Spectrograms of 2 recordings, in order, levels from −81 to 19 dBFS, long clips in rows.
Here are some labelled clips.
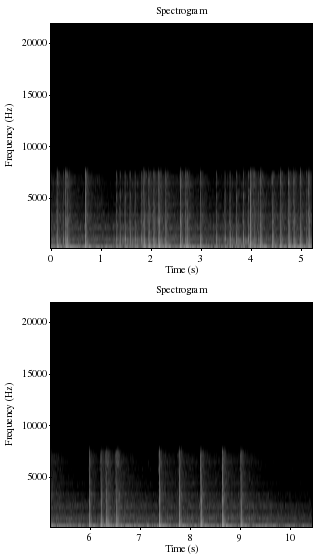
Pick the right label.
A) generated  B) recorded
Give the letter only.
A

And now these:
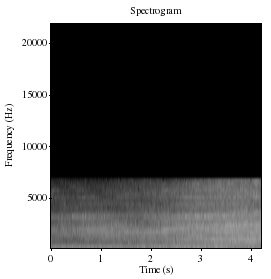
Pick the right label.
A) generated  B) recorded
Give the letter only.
B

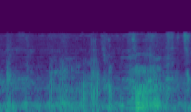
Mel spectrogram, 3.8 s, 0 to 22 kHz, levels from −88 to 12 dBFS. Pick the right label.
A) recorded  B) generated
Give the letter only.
B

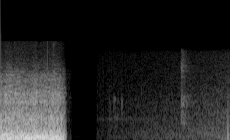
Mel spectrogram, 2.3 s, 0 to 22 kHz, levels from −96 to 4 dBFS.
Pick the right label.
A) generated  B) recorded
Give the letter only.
B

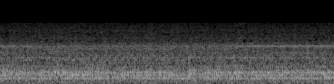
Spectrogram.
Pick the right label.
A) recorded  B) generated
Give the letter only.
A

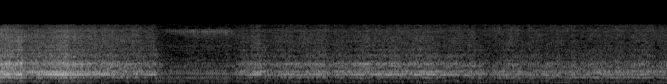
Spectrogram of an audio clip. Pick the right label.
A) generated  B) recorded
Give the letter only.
B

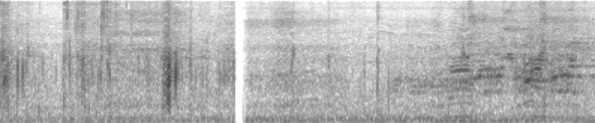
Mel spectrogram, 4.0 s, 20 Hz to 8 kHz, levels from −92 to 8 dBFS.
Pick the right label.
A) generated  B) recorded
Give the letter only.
B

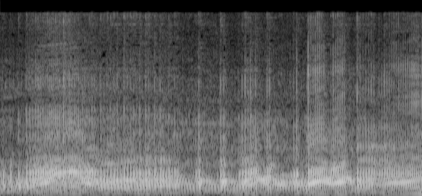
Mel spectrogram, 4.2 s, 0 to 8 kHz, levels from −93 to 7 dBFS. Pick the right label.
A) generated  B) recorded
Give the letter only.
B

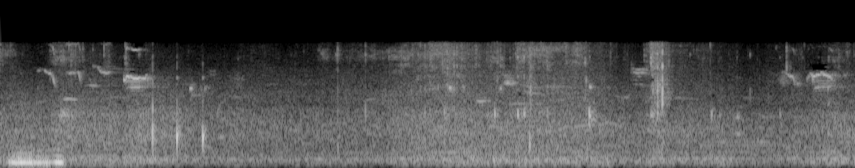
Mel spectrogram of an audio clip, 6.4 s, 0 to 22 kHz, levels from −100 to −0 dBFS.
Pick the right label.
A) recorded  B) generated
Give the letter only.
A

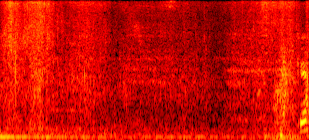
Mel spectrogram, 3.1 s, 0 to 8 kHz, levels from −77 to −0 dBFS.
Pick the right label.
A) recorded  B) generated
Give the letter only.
A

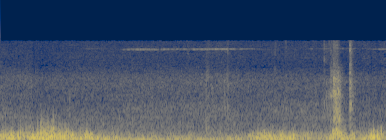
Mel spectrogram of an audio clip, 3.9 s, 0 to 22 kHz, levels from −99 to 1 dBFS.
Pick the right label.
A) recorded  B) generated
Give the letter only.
A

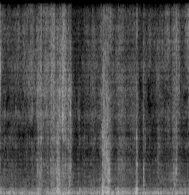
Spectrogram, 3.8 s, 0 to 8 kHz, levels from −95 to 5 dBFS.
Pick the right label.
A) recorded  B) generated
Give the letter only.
B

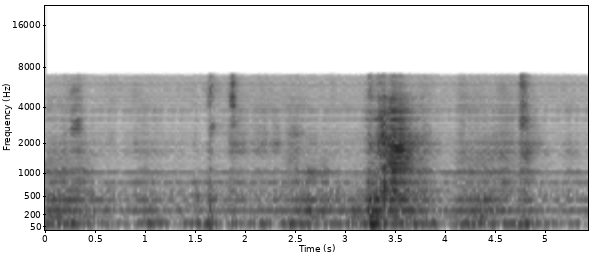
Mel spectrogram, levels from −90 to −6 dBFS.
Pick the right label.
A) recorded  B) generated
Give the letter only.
B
